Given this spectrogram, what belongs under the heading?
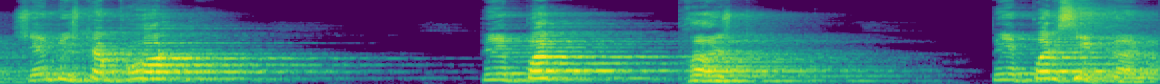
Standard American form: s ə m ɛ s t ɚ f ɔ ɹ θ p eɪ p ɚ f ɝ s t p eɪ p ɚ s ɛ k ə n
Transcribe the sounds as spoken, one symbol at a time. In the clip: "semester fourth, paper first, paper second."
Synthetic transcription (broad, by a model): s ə m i s t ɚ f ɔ ɹ t p eɪ p ɚ p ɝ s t p eɪ p ɚ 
